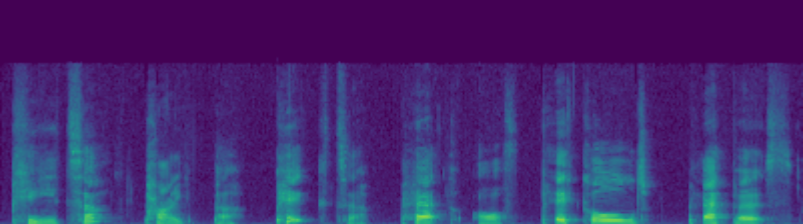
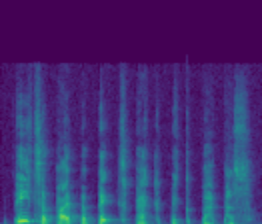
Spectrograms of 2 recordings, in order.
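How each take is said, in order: First: It is said slowly. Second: It is said very fast.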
